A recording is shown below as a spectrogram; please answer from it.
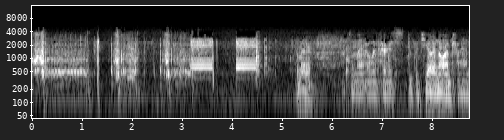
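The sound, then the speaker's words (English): Telephone dialing after being told to dial 9 first: two short bursts of electronic tones sound amid people talking. “I better try that call. Yeah, well, dial 9 first.”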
